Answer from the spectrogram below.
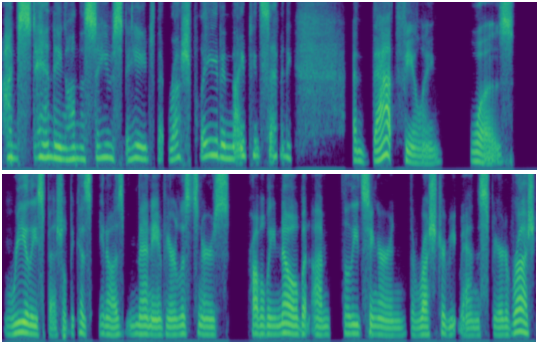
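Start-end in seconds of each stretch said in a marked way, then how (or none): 0.0-3.9 put-on whisper, much higher pitch. Recalling being filmed on a stage by a husband, retelling a whisper. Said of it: "I'm whispering and I'm like".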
